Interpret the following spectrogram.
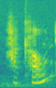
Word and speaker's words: Hakone: was my last video and now I'm in hakone if I can pronounce it correctly h-a-k-o-n-e I can put up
